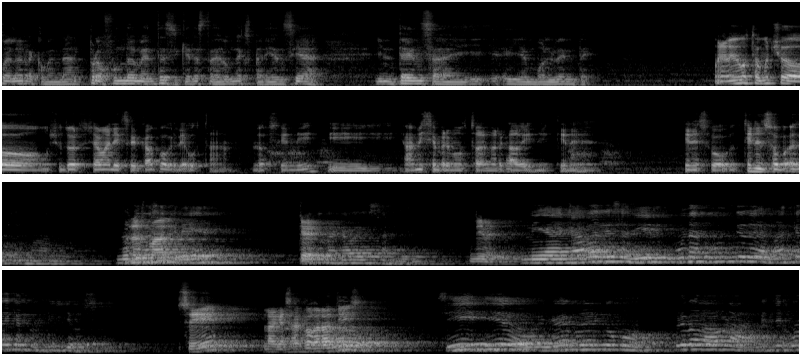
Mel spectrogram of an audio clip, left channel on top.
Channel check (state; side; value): different; both; correlation 0.03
